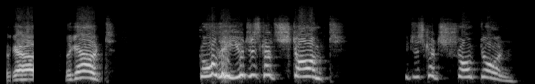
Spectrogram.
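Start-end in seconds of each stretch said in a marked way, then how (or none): 1.9-5.1 put-on British accent, high and sudden. Telling a teammate mid-fight they just got stomped, in a sudden british accent. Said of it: "Why do you sound British now?".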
